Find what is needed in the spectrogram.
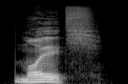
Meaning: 1. newt 2. cleaning pig (in pipeline transportation)
- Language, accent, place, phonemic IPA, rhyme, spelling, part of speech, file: German, Germany, Berlin, /mɔlç/, -ɔlç, Molch, noun, De-Molch.ogg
